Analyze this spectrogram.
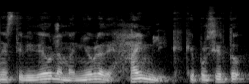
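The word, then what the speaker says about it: Heimlich: Vamos a ver en este video la maniobra de Heimick, que por cierto, esa es la pronunciación correcta porque está en alemán.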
